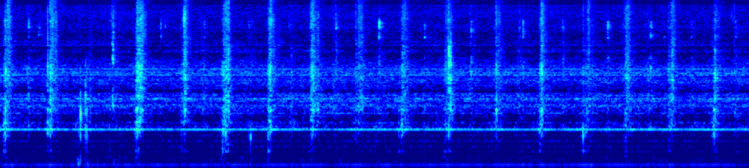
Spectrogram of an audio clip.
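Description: Close-miked chewing of crunchy food with the mouth closed: a steady rhythm of soft crunches, a little under two a second. A faint steady hum runs underneath.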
